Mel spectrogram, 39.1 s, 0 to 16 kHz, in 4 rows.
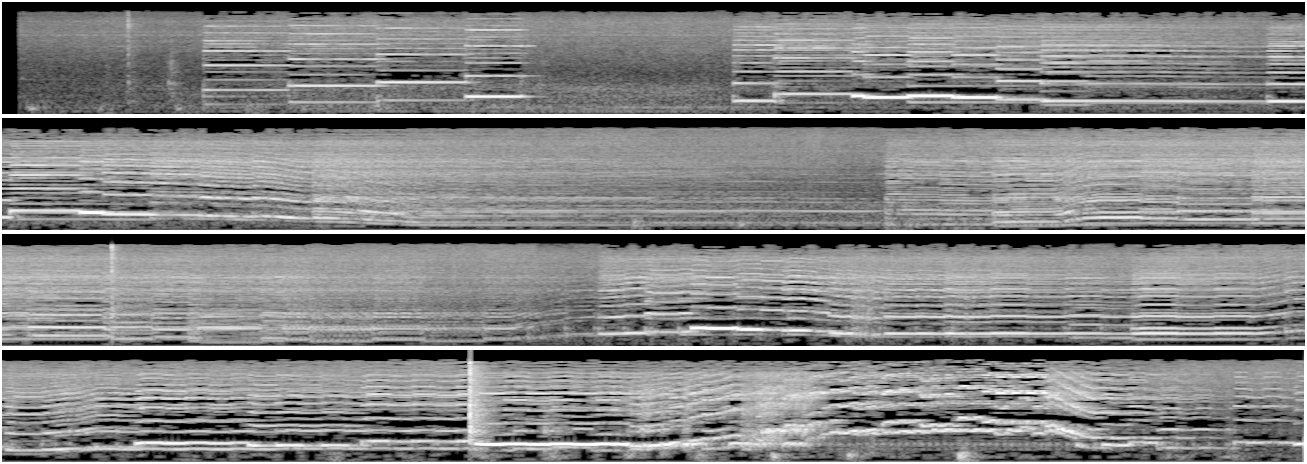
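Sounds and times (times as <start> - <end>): glitched electronic toy tones: 5.5 - 15.7, 16.4 - 39.0.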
